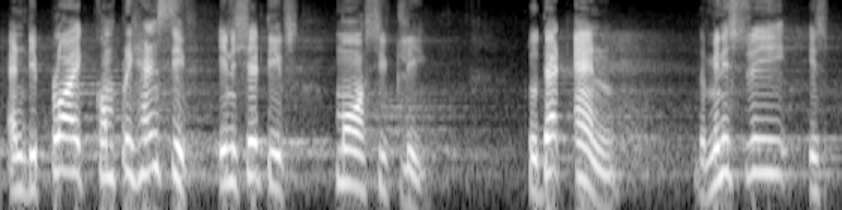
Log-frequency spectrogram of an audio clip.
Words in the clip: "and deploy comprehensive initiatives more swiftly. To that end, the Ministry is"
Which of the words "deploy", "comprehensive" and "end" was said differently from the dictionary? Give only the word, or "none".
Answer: none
